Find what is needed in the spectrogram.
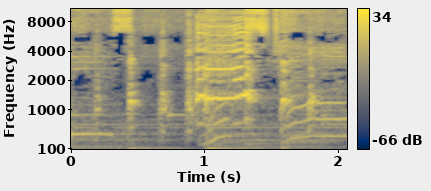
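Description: A chicken calling over background music with a steady beat.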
